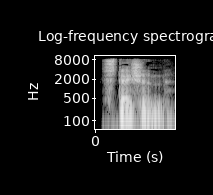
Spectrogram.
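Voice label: "station", American English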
